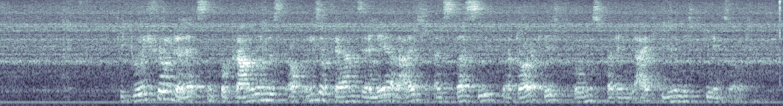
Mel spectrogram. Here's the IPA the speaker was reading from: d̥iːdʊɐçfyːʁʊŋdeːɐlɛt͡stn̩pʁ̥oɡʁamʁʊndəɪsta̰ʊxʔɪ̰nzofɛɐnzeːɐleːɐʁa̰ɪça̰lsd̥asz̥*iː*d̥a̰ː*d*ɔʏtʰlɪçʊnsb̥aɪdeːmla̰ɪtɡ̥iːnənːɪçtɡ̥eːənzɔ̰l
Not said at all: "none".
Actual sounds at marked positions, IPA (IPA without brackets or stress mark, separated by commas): iː, d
